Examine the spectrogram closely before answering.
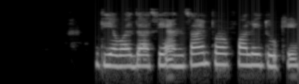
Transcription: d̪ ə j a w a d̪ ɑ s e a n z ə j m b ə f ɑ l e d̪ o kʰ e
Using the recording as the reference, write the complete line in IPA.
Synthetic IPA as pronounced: d̪ ə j a w a d̪ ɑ s e a n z ɑ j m p ə f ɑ l e d̪ o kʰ e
